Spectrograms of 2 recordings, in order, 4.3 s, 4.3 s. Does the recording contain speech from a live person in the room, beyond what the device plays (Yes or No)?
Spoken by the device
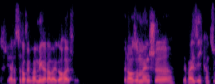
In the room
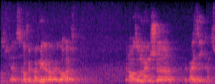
No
